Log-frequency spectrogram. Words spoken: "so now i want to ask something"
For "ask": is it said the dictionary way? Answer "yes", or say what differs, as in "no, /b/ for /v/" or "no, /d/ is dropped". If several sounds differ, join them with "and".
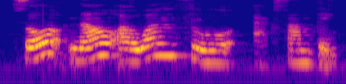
no, /s/ is dropped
